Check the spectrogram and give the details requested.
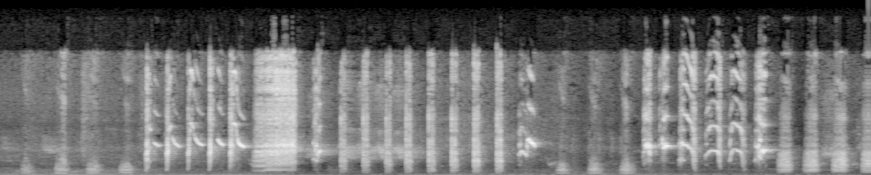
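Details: Javan myna song played as a master recording to prompt young mynas: a fast, varied run of dry clicks, harsh rasping squawks and sharp upslurred whistles. A long noisy burst sits near the start.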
